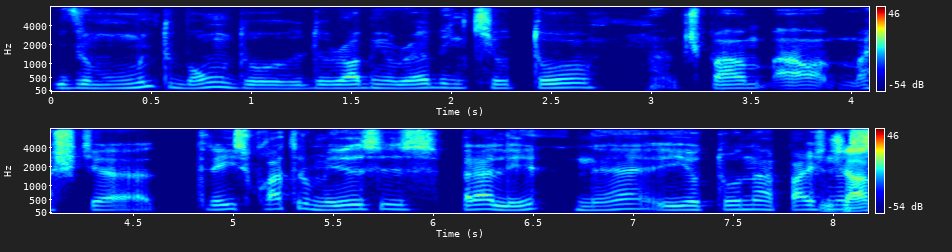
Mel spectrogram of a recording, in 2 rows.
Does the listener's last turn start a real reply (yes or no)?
yes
